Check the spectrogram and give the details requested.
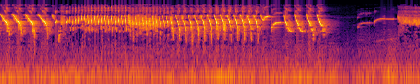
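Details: Juvenile canary practising ngeriwik twittering: a few quick downslurred chips, then a long rapid high trill that slows into separate sweeps, a pause, and a single rising whistle before a buzzy burst.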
